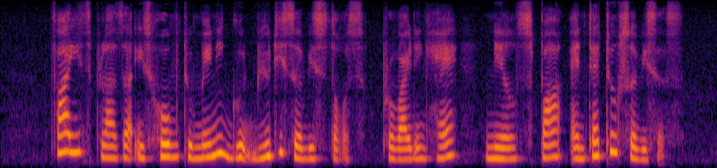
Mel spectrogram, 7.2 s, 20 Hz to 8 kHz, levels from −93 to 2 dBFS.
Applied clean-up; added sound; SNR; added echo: none; none; none; none.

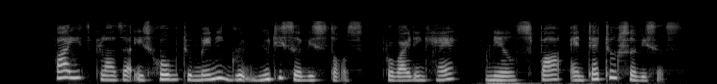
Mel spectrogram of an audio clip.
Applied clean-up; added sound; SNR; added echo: neural mask model DeepFilterNet 3.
